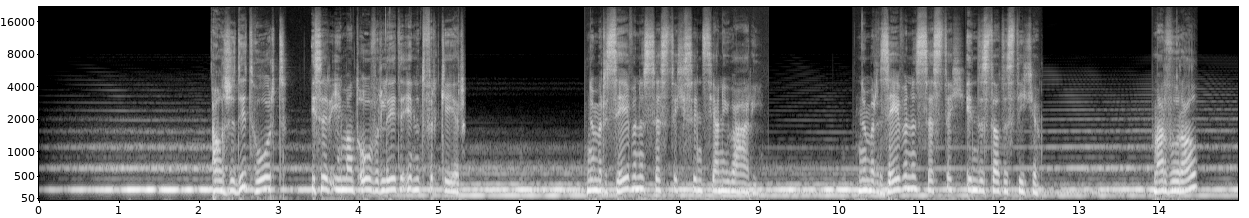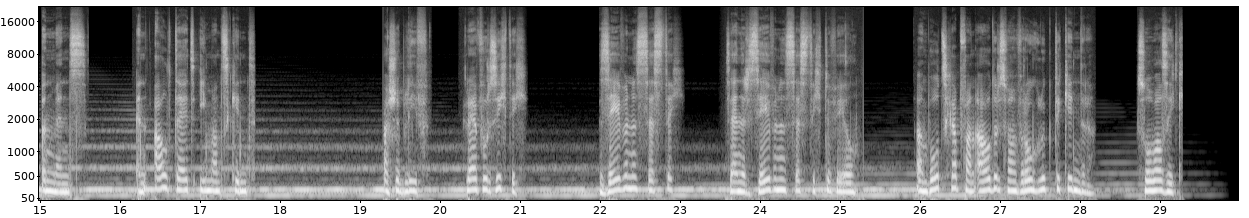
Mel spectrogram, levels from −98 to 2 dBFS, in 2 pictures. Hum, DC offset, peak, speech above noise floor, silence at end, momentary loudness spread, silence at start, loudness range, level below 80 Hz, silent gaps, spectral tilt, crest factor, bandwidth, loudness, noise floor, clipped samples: none; under 0.1%; 0 dBFS; 48 dB; 0.7 s; 12 LU; 0.1 s; 2 LU; -40 dBFS; none; -5 dB/octave; 10 dB; 19.5 kHz; -11 LUFS; -57 dBFS; under 0.1%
